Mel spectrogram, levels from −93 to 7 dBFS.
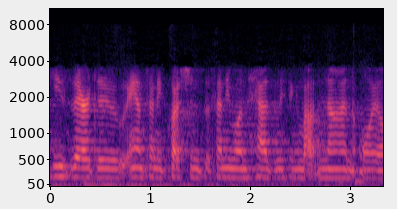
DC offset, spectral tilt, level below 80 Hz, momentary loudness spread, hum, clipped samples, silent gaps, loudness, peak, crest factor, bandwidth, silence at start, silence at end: under 0.1%; -7 dB/octave; -54 dBFS; 8 LU; none; under 0.1%; none; -31 LUFS; -10 dBFS; 20 dB; 8.2 kHz; 0 s; 0 s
